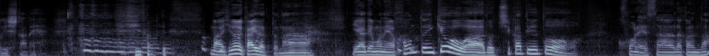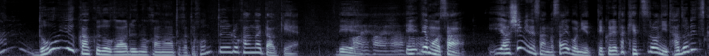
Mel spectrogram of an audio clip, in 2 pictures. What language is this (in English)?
Japanese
